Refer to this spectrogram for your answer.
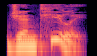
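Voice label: "genteelly", British English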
